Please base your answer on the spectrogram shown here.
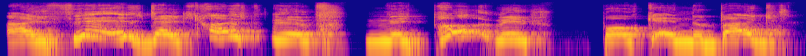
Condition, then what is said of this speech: Cerebral palsy. I have a packet of which infect my talking, my movement,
